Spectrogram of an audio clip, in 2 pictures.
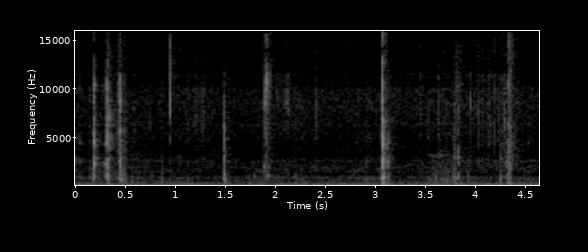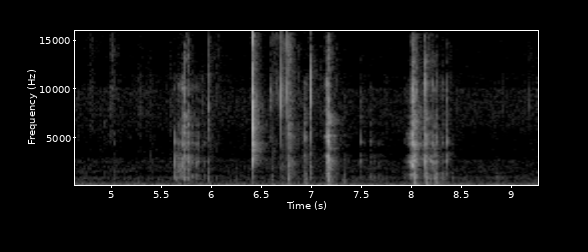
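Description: Scattered small clicks and taps of hands handling a battery and LED leads behind a hand-held board, coming in quick clusters past the middle and near the end, over a faint steady low hum.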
